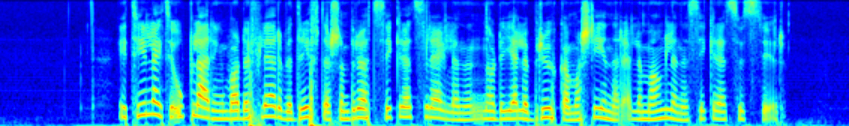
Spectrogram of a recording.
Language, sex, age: Norwegian, female, 26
